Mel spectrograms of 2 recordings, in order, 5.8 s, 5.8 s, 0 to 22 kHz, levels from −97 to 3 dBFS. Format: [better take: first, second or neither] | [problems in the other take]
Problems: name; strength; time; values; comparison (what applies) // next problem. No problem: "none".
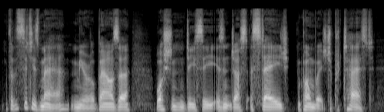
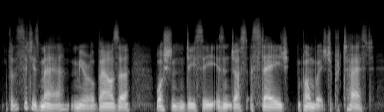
first | muffled; very; fading above 3 kHz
